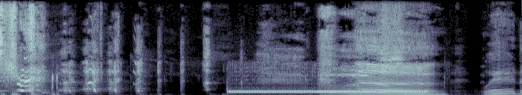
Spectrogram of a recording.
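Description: A phone call rings out on the line as a steady electronic ringback tone that holds for about two seconds, with chatter and laughter before it and a voice starting again after.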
